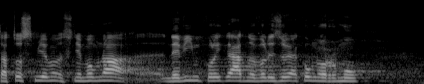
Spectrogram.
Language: Czech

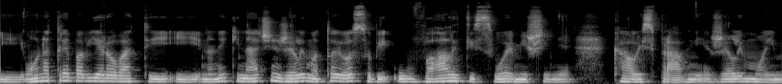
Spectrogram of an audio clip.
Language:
Croatian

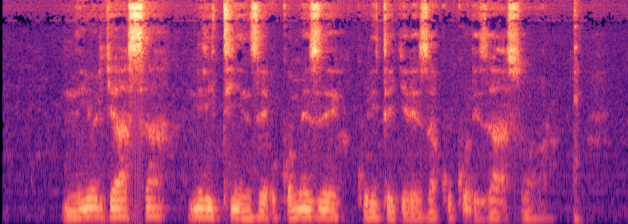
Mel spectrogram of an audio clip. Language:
Kinyarwanda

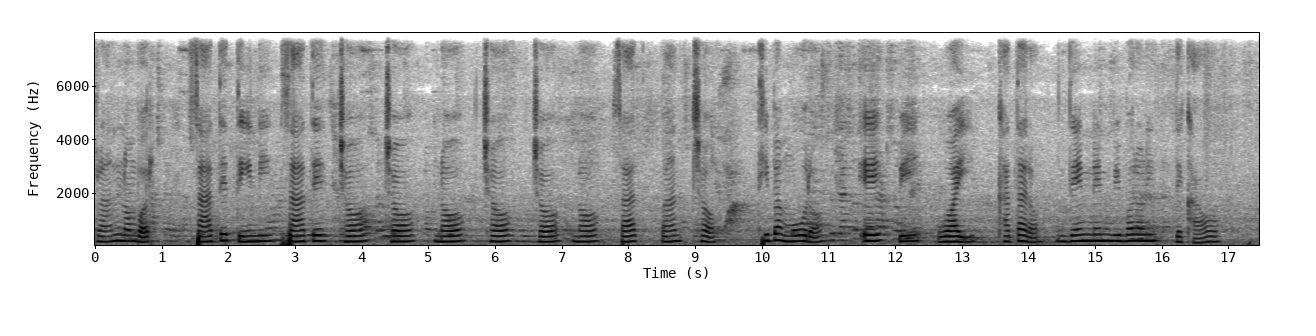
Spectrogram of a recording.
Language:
Odia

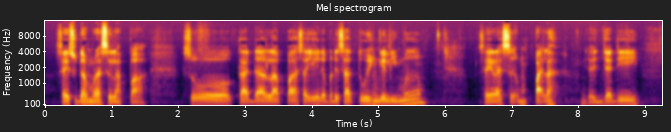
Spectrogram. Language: Malay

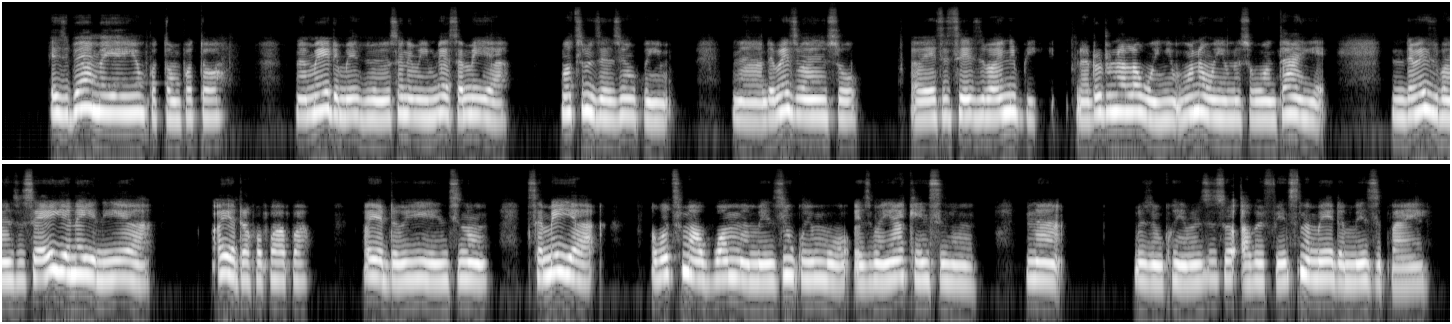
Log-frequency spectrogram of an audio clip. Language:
Akan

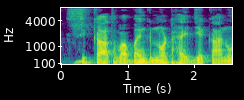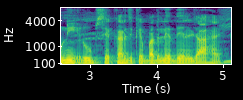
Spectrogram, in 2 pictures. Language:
Magahi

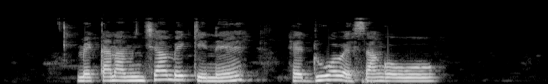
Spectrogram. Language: Mpiemo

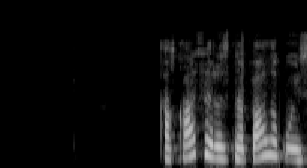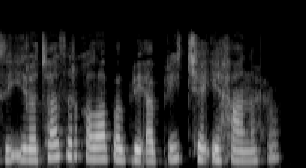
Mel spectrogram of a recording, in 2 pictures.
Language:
Abkhazian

